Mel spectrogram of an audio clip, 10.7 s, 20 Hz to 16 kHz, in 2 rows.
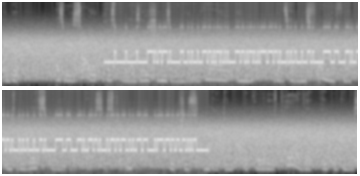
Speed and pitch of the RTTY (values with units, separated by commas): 45.45 baud, 850 Hz shift, 1500 Hz centre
